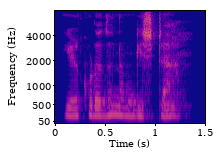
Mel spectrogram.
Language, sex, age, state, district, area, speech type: Kannada, female, 45-60, Karnataka, Mandya, rural, spontaneous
